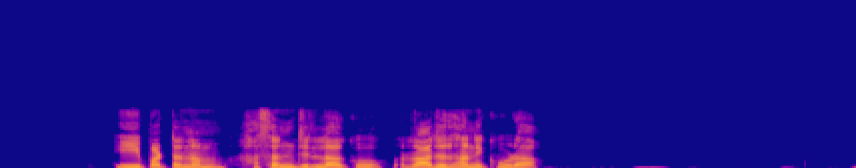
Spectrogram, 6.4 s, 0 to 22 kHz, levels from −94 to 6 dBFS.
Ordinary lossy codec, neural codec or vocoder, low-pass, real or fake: none; none; none; real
